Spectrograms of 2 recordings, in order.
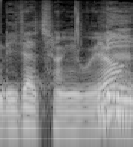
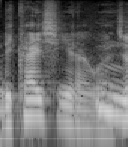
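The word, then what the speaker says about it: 리자청이고요 (李嘉誠): 그다음에 이제 중국어로 하면 리자청이고요. – 리자청. – 네. 뭐 얼마나 리자청. 대단한 사람인지는 솔직히 모르겠어요. – 네. 홍콩에 사는 리카이싱이라고 하죠. – 맞아요. – 네. 홍콩 발음은 그런데요.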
